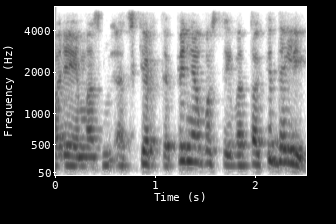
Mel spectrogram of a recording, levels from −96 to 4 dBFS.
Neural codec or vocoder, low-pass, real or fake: none; 5.4 kHz; real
